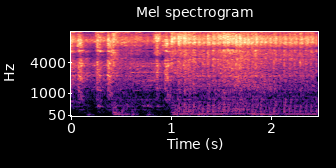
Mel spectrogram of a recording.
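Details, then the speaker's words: Yamaha Warrior ATV single-cylinder, first start in about 10 years after carb rebuild, fresh gas, new battery and petcock, flushed tank, oil added: short cranking then catches at about one second, steady even idle; clean start. "god after 10 years she fires just like that"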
